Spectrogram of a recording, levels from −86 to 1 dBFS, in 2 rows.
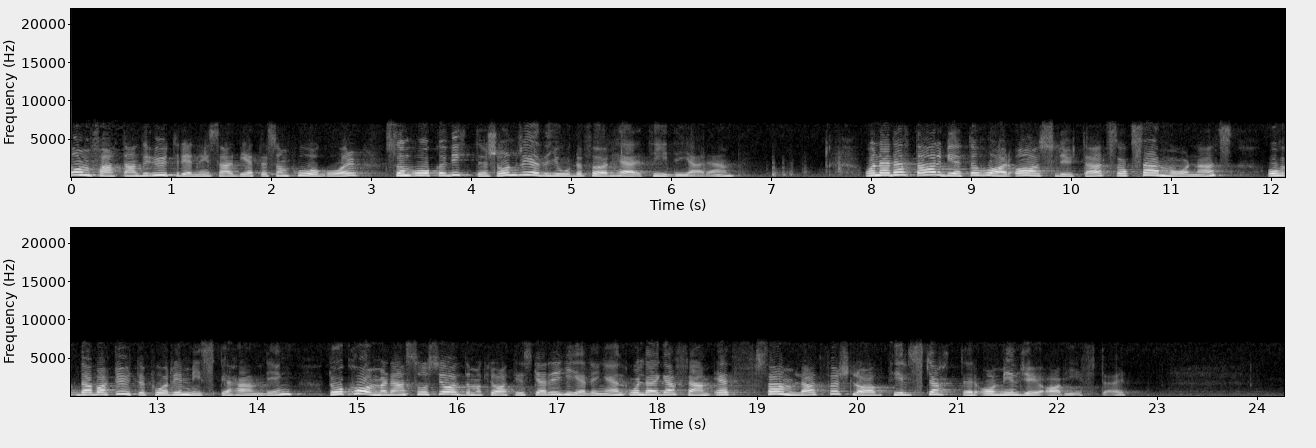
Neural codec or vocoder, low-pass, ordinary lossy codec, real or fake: none; 7.2 kHz; Opus, 24 kbps; real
